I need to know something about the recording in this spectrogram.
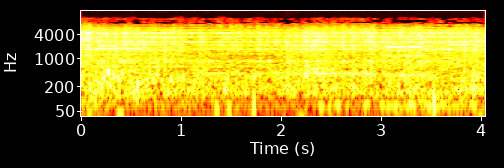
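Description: Surface noise of a 1960 shellac 78 rpm record: a steady hiss with scattered crackle clicks, and faint held tones under it as the record begins.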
